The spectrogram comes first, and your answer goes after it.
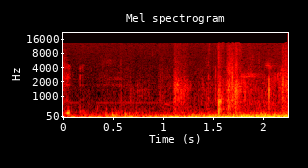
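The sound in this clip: Footsteps of walkers on a hiking trail, a steady run of crunching steps that grows slightly louder toward the end.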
